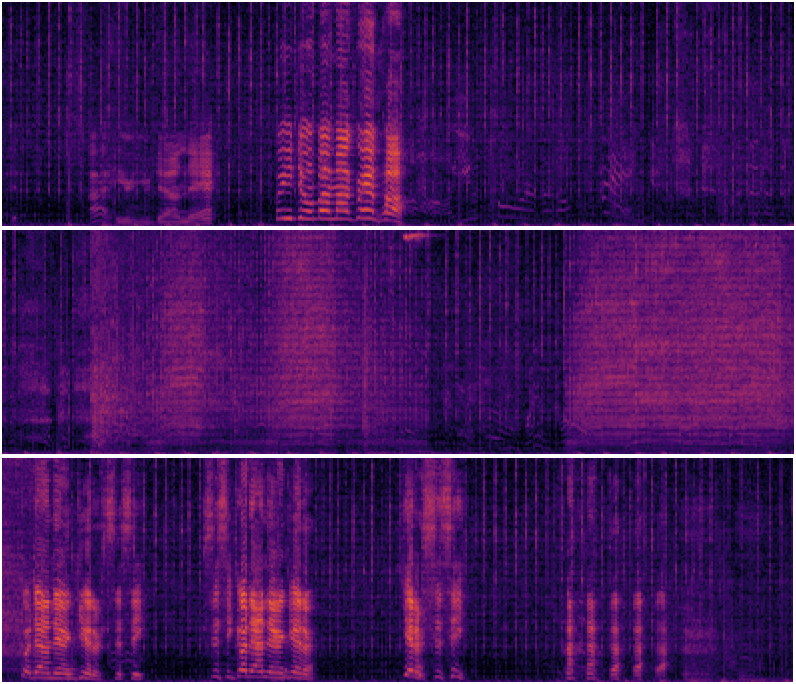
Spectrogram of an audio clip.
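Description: A chainsaw engine idles with a low, steady rumble.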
